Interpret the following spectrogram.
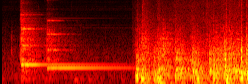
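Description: Two-tone ding-dong doorbell chime: a higher note, then a lower one, ringing for about a second. Then, from a little past halfway, quick footsteps on wooden stairs.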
